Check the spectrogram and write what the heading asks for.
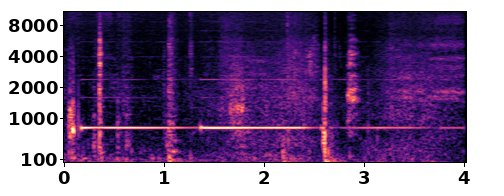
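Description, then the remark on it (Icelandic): Inside a car as it sets off on a short drive: a steady electronic chime tone runs under several sharp clicks and thumps, over a low engine rumble, with no talking. “Og við byrjum á að fara í smá bíltúr.”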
